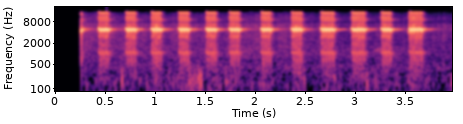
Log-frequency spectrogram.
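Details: Male two-spotted cricket (Gryllus bimaculatus), Mediterranean field cricket, in Algarve, Portugal, gives a steady chirping song of bright, high chirps, about three or four per second, made by rubbing the forewings; it kept singing when filmed close up.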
